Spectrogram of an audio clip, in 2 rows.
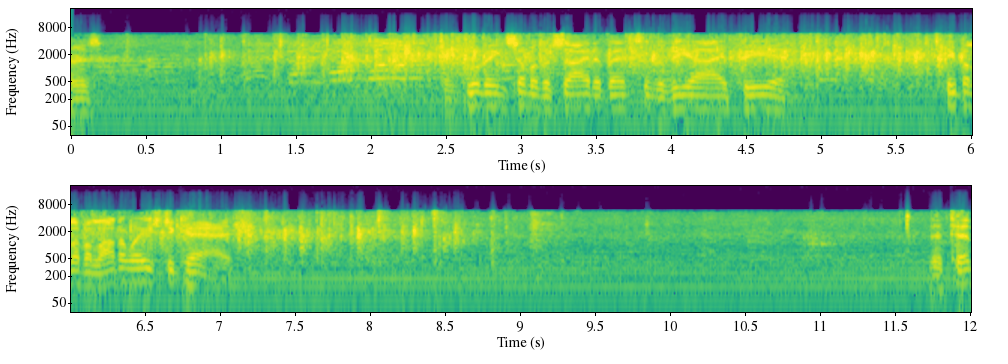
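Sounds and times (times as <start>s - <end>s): steady low hum: 0.0s - 12.0s
crowd handclaps: 0.4s - 9.3s.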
